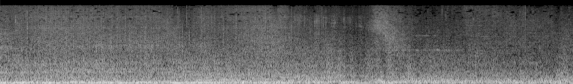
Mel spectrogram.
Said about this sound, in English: suddenly a large wing start to move out and all the pieces fly in until it forms a giant clockwork dragon. All the pieces becoming this thing, and it lets out a mighty roar, and it blasts you all with a torrent of fire.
